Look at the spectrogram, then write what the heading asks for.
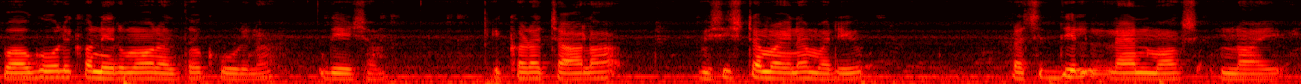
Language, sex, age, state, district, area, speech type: Telugu, male, 18-30, Telangana, Narayanpet, urban, spontaneous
